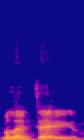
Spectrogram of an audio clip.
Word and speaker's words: Valente: Like with the I at the end, it's actually Valenti. With the E at the end, it's Valente. But of course, I just say Valenti. But it's actually pronounced Valente.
